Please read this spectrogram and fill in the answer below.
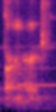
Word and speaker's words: Bernard: All of the Brits need to call him Bernard. That is the correct pronunciation.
